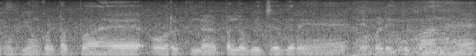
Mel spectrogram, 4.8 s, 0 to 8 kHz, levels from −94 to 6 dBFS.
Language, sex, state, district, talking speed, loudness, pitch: Hindi, male, Rajasthan, Bikaner, 175 wpm, -18 LUFS, 110 Hz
